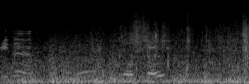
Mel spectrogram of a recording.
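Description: Rubber boots wading through shallow, partly frozen pond water, splashing and sloshing through broken ice, with brief snatches of voice over the top.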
